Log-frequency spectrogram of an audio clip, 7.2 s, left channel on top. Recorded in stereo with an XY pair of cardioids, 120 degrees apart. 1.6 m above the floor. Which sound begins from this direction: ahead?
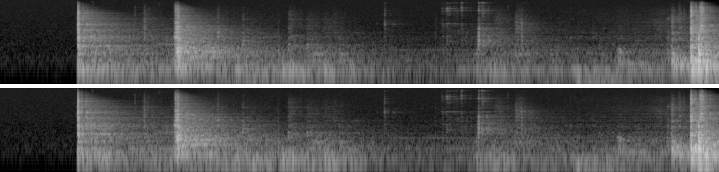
A door slam, at 0.8 s.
